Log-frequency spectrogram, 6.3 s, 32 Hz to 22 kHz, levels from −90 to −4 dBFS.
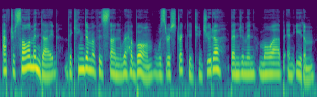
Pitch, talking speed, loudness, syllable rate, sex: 165 Hz, 160 wpm, -20 LUFS, 4.8 syllables/s, female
